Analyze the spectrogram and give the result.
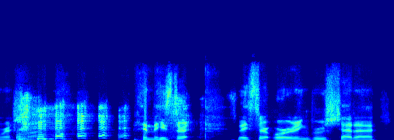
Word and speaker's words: bruschetta: It's like, well, one of those, because the correct pronunciation from an Italian point of view is bruschetta, because that's how you pronounce the CH.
